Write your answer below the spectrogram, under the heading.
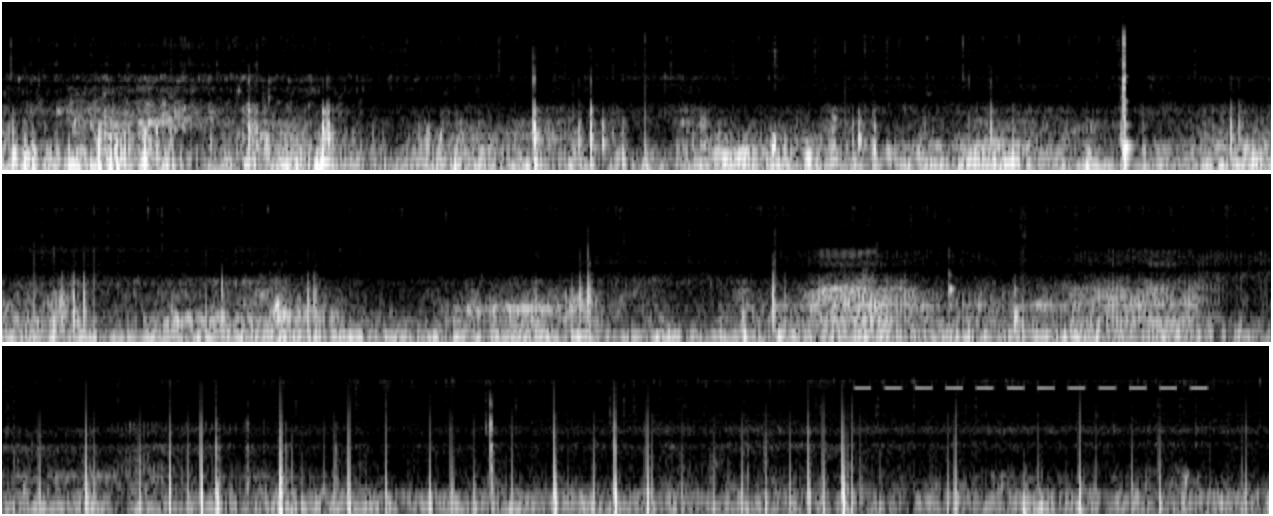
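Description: Underwater sound on a freediving descent: a low rumble of water moving past the camera housing, fading gradually, with scattered sharp clicks and crackles throughout. A brief run of rapid high beeps near the end.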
